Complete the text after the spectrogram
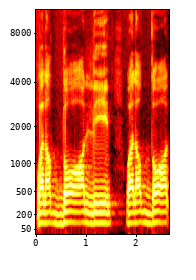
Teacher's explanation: منطقة الملامسة هي الجهة الأمامية، طرف اللسان لا يضغط حتى لا نقع في الضاد الضائية، وحتى لا يأتي ما يسمى عند بعض العوام هداهم الله وللأسف يقنن له كثير من القراء ما يسمى بضاد تشبه الدال المفخمة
